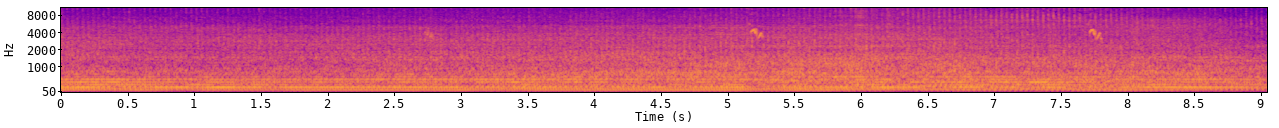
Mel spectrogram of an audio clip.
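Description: A lawn mower runs while mowing grass, giving a loud, constant buzzing engine drone with no breaks for the whole stretch.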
